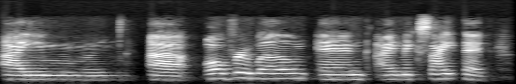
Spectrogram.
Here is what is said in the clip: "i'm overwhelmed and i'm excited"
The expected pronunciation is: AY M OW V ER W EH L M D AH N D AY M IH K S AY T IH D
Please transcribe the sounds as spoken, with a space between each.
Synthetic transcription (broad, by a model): AY M OW V ER W EH L M AH N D AY M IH K S AY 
